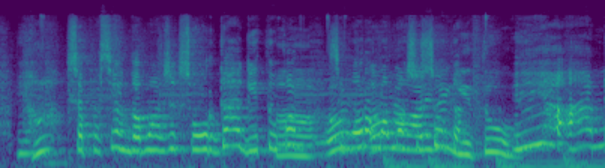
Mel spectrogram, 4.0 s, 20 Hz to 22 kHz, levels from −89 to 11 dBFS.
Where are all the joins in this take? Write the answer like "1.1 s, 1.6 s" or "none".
none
